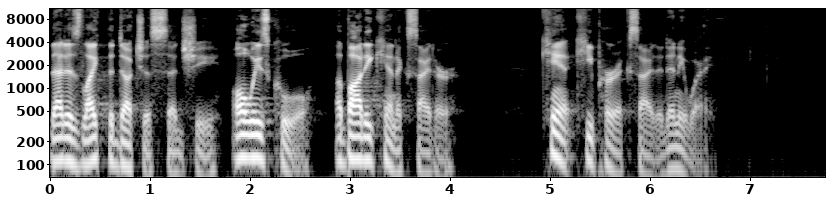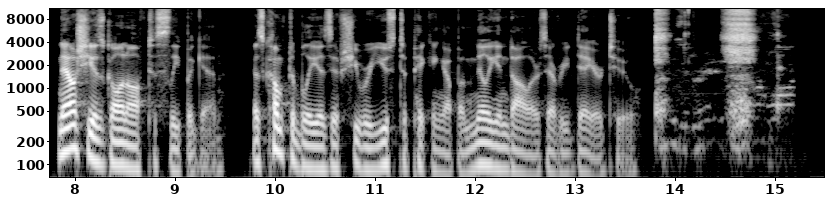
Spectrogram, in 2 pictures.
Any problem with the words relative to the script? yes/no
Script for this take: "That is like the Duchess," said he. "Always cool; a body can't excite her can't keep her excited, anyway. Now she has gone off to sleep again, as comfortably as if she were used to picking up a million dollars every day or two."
yes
